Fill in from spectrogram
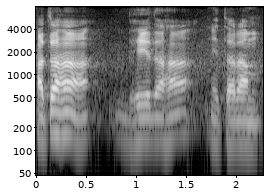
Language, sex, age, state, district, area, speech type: Sanskrit, male, 30-45, Karnataka, Shimoga, urban, spontaneous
